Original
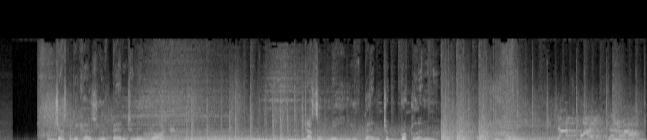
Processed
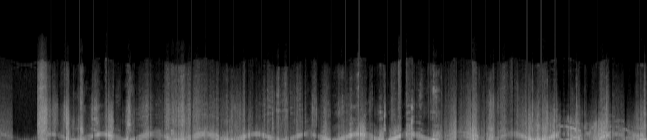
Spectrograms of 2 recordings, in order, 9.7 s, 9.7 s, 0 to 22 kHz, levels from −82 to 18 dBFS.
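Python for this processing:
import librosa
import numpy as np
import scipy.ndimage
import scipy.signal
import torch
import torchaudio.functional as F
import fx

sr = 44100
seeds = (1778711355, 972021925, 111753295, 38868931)

y = fx.over_compress(x, sr, threshold_db=-23.0, ratio=-0.5)
y = fx.formant_shift(y, sr, semitones=-5)
y = fx.buffer_crackle(y, sr, first_s=0.77, period_s=0.21, block=512, kind='zero')
y = fx.ring_lfo(y, sr, carrier_hz=550.0, swing_pct=90, hz=1.3)
y = y * 10.0 ** (1.0 / 20.0)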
